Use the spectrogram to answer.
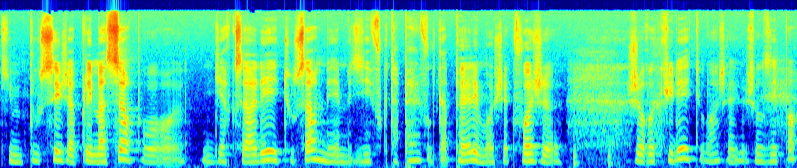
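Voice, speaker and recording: A woman's fairly low voice with vocal fry, fairly even intonation and big swings in loudness, at a fairly quick pace on a very clean recording with a silent background. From Cameroon and Morocco childhood, raised Biarritz. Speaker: surf champion and charity president. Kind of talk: interview. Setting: at her home.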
